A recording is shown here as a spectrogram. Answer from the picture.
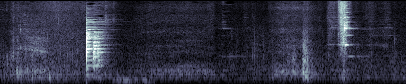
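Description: Two sharp metallic clinks with a short ring, about a second in and again near the end: a length of metal pipe knocking against an axle shaft and bearing as it is slid down over them.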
